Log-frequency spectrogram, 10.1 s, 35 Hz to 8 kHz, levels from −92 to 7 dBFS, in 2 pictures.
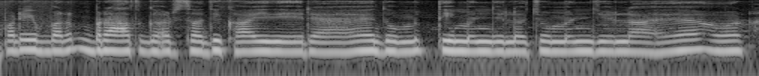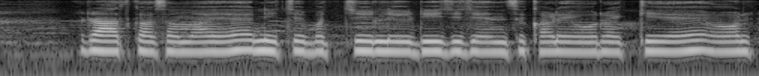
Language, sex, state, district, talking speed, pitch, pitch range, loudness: Hindi, female, Uttar Pradesh, Muzaffarnagar, 170 wpm, 205 Hz, 200-215 Hz, -24 LUFS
